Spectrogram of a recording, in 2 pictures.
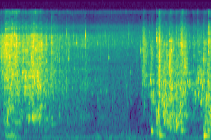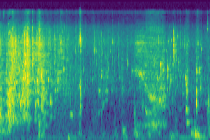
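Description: A child swimming a frog kick, splashing and churning the water: a splash at the start, a longer run of splashes from about two seconds in, and a short burst near the end.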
